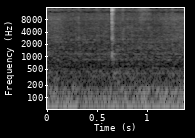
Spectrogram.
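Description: A 1999 Ford F250 with a 7.3 Powerstroke diesel creeps at full steering lock while parallel parking, its tire rubbing slightly; a steady low engine rumble is heard up close, with one brief faint tick.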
